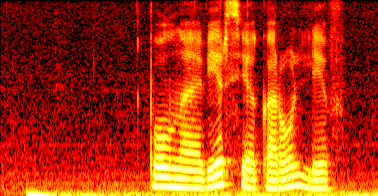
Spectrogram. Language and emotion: Russian, neutral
